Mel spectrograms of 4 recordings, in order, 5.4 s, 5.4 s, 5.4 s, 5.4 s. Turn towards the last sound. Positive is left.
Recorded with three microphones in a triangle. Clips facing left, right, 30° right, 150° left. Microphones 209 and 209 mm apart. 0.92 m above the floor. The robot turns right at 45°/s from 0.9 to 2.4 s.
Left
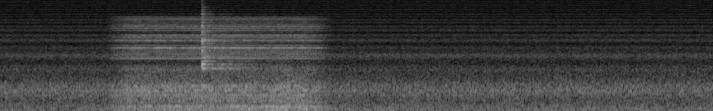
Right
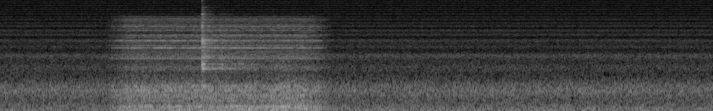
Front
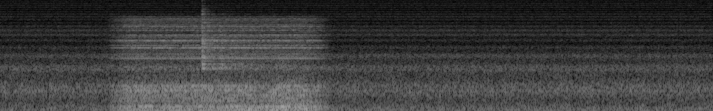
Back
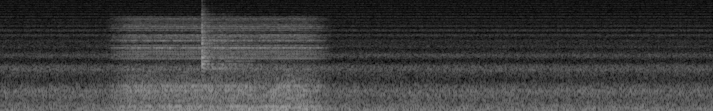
turn(degrees=-165)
